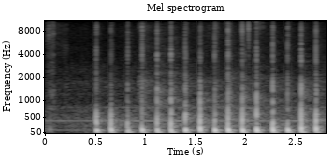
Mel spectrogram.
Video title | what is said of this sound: 4-Ingredient Irish Soda Quick Bread: An Authentic, Versatile Irish Recipe | you can use your fingertips if it sounds hollow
